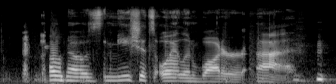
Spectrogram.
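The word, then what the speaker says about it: Tzimisce: oil and water uh is it zish I've I've always heard it pronounce zish some people pronounce it zami some people uh pronounce the sea as a hard sea it's they it's I think it's a regional thing surprisingly no excuse you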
